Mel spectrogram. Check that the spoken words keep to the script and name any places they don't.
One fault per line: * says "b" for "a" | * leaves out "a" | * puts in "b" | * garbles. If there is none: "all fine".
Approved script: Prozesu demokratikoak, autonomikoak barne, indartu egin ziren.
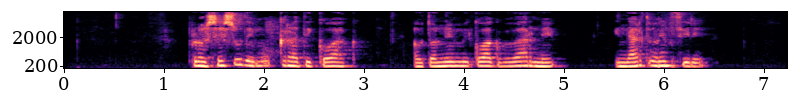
all fine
